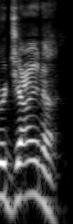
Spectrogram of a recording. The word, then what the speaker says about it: Regina: No, it was Regina. The city that rhymes with fun.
